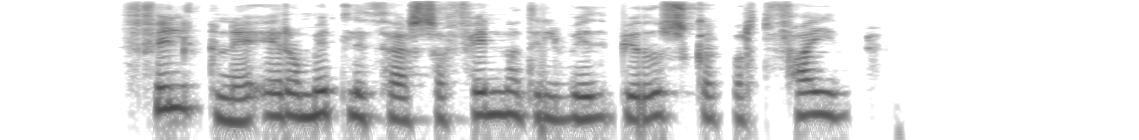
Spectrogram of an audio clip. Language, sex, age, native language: Icelandic, female, 20-29, Icelandic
